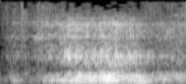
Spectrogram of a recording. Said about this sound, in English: Driver, slow down. That car's turning in at that estate.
